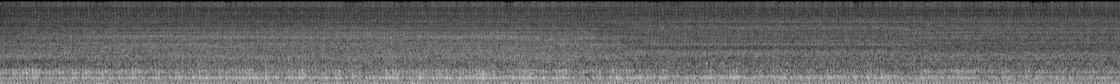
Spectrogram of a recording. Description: 2015 Hyundai Santa Fe rattling sound after putting into reverse from a cold start. Does not happen for the rest of the drive.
